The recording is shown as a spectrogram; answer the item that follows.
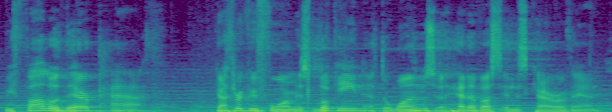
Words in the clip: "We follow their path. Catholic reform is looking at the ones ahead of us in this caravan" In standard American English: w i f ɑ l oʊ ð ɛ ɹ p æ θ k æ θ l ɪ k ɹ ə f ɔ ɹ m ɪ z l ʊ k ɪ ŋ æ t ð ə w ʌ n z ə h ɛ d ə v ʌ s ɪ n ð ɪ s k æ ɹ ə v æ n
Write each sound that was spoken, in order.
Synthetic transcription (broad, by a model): w i f ɑ l oʊ ð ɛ ɹ p æ θ k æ θ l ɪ k ɹ ə f ɔ ɹ m ɪ z l ʊ k ɪ ŋ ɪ t ð ə w ʌ n z ə h ɛ d ə v ʌ s ɪ n ð ɪ s k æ ɹ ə v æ n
